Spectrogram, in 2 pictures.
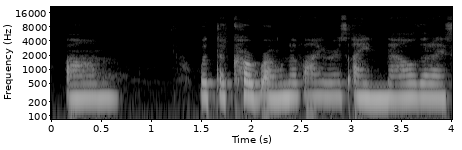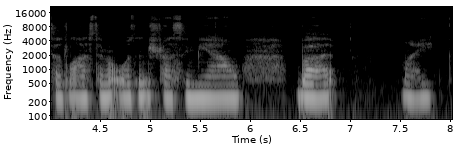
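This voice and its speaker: A soft-spoken woman talks at a fairly slow pace in a high pitch, her tone dark and mellow and her intonation flat and monotone. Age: young. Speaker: vlogger. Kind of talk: casual chat.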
